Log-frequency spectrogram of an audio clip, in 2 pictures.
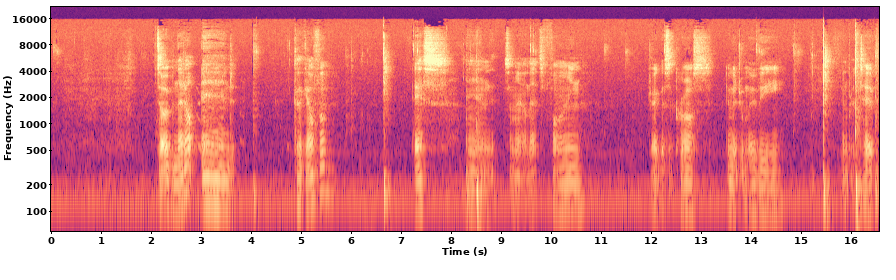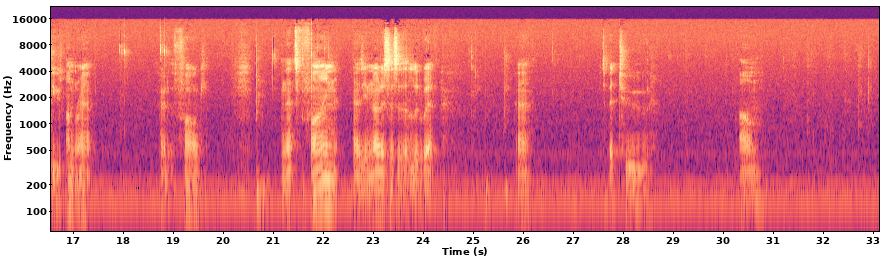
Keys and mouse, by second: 0.9 click, 1.8 middle click, 3.6 middle click, 3.9-5.5 drag, 6.4 s, 7.0 click, 7.7-10.9 drag, 8.1 s, 15.2 Tab, 15.8 u, 20.5 Tab, 28.9-30.3 middle drag.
